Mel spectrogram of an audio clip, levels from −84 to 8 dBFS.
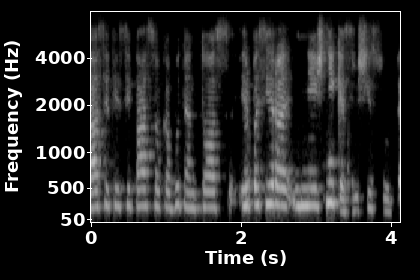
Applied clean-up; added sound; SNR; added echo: none; none; none; none.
